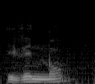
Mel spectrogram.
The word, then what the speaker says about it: événement: Mais ça se prononce événement, mais c'est quand même un accent aigu.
